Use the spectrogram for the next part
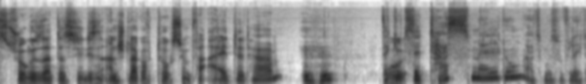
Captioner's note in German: räuspern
